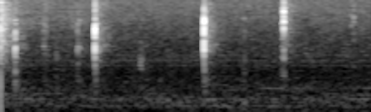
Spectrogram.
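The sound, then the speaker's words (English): Four crisp computer keyboard keystrokes tapped at a slow, uneven pace, fairly quiet, with no talking. “Let me look at the keyboard.”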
